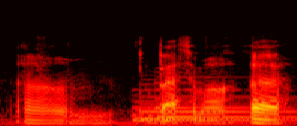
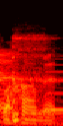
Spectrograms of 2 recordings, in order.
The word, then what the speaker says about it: Bahamut: by a vision of Batama. How do you say it again? I always get stuck saying it. Is it Bahamut? No. Bahamut, that's it.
